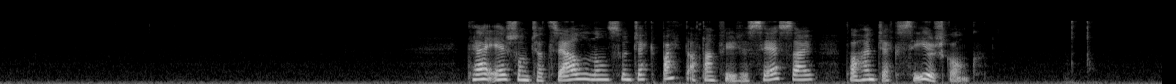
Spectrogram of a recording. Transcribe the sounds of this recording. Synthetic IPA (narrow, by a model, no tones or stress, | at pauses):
t̪ʰɛːʔɛɹsʊmt͡ʃʰaːt̪ʰɾæːlnʊnsʊmd͡ʒɛkpajht̪a̰t̪hanfḭːɾəseːsaɹ | t̪ʰɔːɦand͡ʒɛksiːʏskɔ̰wŋk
